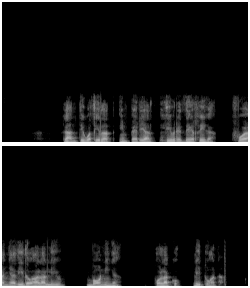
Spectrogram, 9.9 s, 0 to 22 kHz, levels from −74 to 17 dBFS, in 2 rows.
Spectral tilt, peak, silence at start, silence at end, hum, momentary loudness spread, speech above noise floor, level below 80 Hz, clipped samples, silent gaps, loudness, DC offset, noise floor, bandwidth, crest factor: -6.5 dB/octave; -2 dBFS; 1.25 s; 0.5 s; none; 11 LU; 41 dB; -50 dBFS; under 0.1%; 4.47-4.56 s, 6.36-6.59 s, 7.42-7.68 s, 7.89-7.94 s; -19 LUFS; under 0.1%; -59 dBFS; 7.6 kHz; 18 dB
